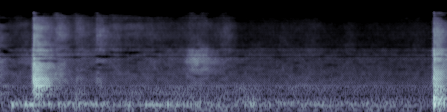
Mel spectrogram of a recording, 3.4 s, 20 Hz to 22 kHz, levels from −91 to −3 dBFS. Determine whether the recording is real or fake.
fake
